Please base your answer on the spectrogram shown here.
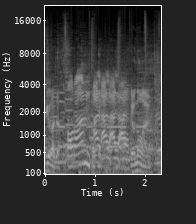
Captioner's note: excited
